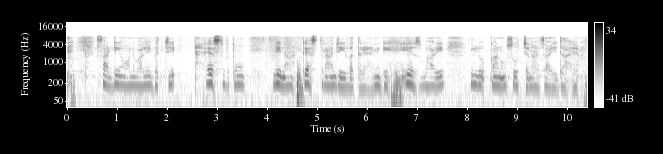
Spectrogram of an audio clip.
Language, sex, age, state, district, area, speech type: Punjabi, female, 30-45, Punjab, Muktsar, urban, spontaneous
